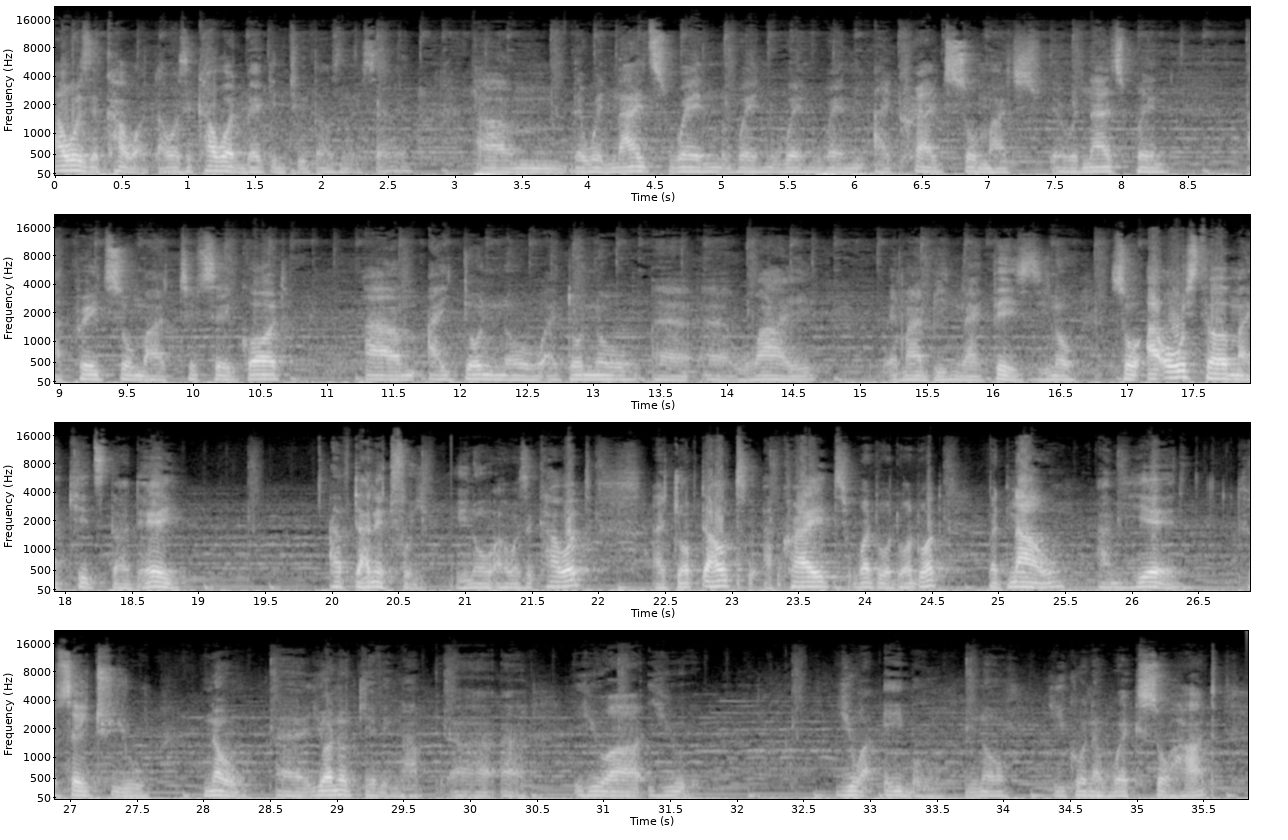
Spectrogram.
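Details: Adult man with stuttering who self-coached to work on his fluency but still stutters on certain words; stuttering.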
